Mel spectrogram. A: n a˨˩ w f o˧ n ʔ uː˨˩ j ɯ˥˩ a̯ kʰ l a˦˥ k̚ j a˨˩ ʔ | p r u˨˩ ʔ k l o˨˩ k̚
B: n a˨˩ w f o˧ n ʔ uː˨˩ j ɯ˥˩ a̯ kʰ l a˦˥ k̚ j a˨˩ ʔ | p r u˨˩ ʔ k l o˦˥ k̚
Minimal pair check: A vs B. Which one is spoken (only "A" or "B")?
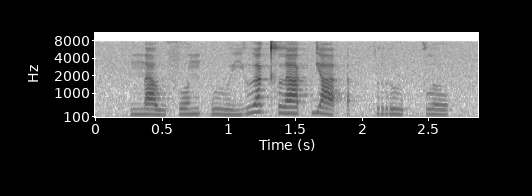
A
